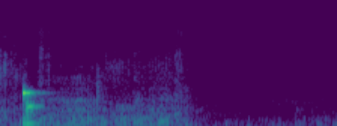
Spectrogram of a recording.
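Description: A short electronic chime from the Roku Streambar, a clear tone that rings briefly and fades, acknowledging a voice-search command. Faint low noise follows for about two seconds.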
